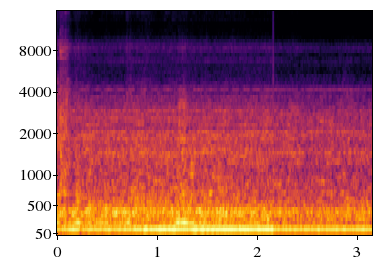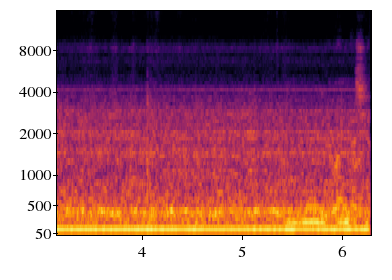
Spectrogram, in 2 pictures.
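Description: Steady low electric hum of an industrial overlock sewing machine's motor running, a little louder for the first two seconds.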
